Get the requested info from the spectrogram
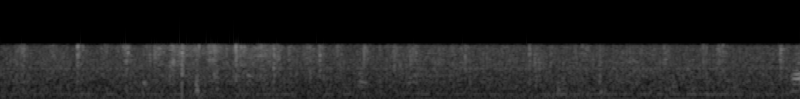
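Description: Irregular faint clicks and taps, thickest in the first second and a half, over a steady low hum.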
